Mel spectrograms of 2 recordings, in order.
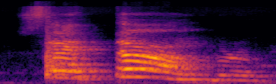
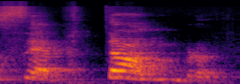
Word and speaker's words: septembre: Janvier, février, mars, avril, mai, juin, juillet, août, janvier, février, mars, avril, mai, juin, juillet, août, septembre. Remember I said the P in September is not pronounced. Septembre, not septembre.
